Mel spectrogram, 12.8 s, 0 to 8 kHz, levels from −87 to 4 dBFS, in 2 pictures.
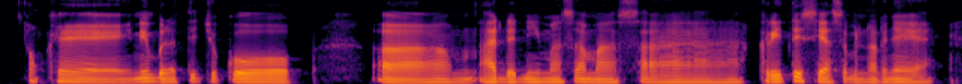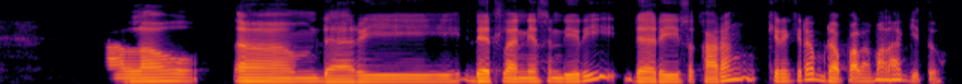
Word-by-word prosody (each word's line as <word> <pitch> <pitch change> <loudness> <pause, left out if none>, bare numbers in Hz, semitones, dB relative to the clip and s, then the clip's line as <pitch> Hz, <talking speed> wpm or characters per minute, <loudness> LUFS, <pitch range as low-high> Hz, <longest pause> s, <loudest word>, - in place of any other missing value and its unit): Oke. 120 - -5 0.4
Ini 105 - -2
berarti 105 +1 -2
cukup, 100 -2 +1 0.4
mmm, 100 0 0
ada 105 -1 +1
di 105 +1 -3
masa-masa 100 0 -3 0.7
kritis 115 +2 +1
ya 110 - +5
sebenarnya 100 -1 -3
ya? - - -6 1.0
Kalau, 125 +2 +2 0.2
mmm, 115 -2 +3
dari 105 +1 +2 0.7
deadline-nya 115 -2 +3
sendiri 125 - 0
dari 115 -7 +2
sekarang, 145 - +1
kira-kira 130 +9 0
berapa 120 - +1
lama 120 - -1
lagi - - -7
tuh? - - -8
115 Hz, 110 wpm, -24 LUFS, 105-120 Hz, 1.0 s, ya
